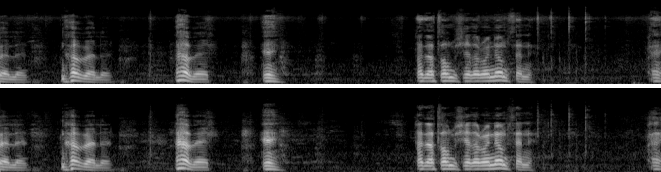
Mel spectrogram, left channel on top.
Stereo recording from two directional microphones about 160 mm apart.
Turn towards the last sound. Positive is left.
turn(degrees=35)  # may be behind; listen again after turning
